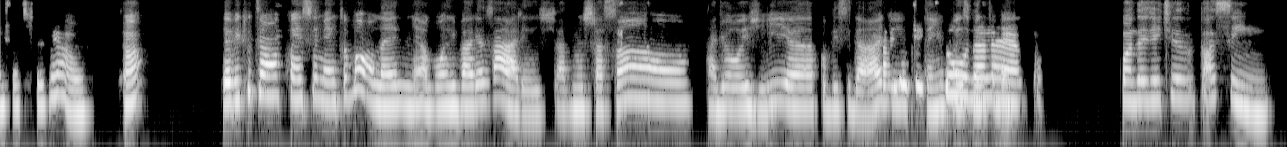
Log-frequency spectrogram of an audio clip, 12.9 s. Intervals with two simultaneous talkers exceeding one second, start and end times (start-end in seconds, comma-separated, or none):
8.8-10.1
